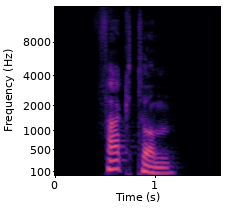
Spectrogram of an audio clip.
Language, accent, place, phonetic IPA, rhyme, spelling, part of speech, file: German, Germany, Berlin, [ˈfaktʊm], -aktʊm, Faktum, noun, De-Faktum.ogg
- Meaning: fact (something concrete used as a basis for further interpretation)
